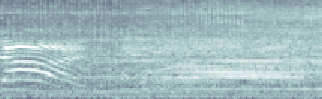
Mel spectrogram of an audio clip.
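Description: Two mini motorcycles, a pocket bike and a mini dirt bike, revving their small engines as they pull away from a standing start. A short shout comes right at the start.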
